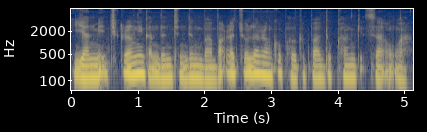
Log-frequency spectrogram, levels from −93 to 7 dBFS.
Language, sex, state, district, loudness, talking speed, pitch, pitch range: Garo, male, Meghalaya, West Garo Hills, -17 LUFS, 130 wpm, 120 Hz, 105-125 Hz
